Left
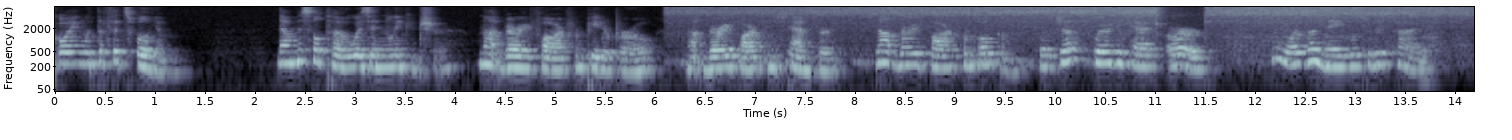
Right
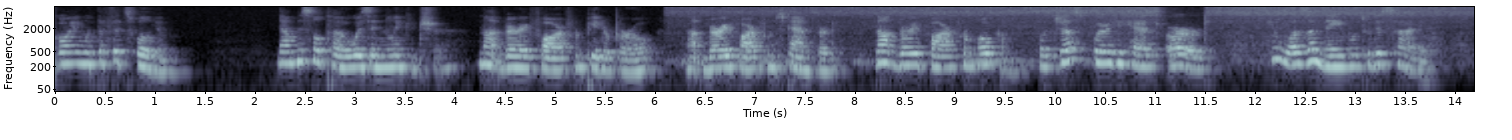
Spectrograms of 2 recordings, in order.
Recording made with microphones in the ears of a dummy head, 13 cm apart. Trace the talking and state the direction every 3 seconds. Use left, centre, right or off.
left, centre, right, right, right.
